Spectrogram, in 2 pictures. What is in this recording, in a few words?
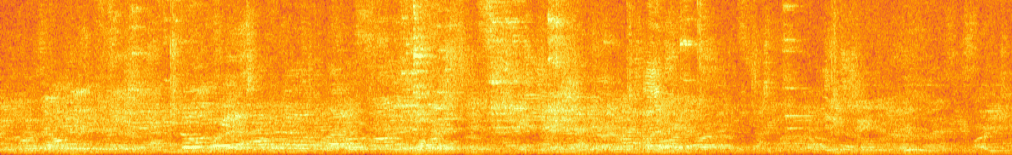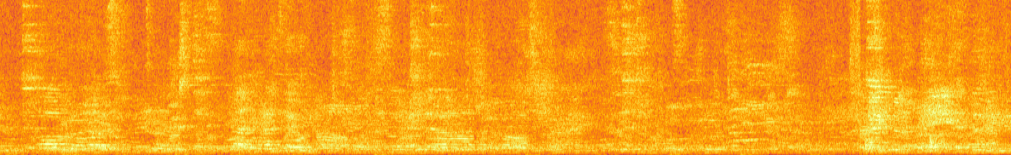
Diner Amb Mono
